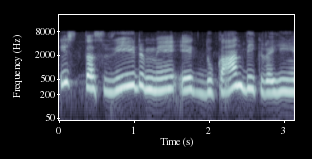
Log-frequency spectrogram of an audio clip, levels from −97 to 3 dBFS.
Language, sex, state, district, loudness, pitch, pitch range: Hindi, female, West Bengal, Alipurduar, -16 LUFS, 270 Hz, 240-315 Hz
